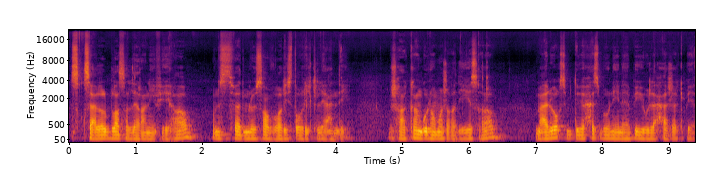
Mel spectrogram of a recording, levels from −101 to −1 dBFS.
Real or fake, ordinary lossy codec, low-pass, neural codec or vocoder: fake; none; none; vocoder, 44.1 kHz, 128 mel bands, Pupu-Vocoder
